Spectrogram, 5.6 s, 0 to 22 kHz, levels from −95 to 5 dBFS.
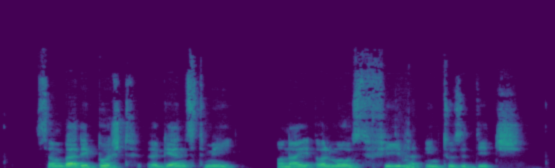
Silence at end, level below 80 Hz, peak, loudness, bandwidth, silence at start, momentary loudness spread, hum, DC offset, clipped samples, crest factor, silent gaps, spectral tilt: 0.35 s; -76 dBFS; -14 dBFS; -34 LUFS; 15.5 kHz; 0.4 s; 11 LU; none; under 0.1%; under 0.1%; 20 dB; 2.69-2.77 s; -5 dB/octave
